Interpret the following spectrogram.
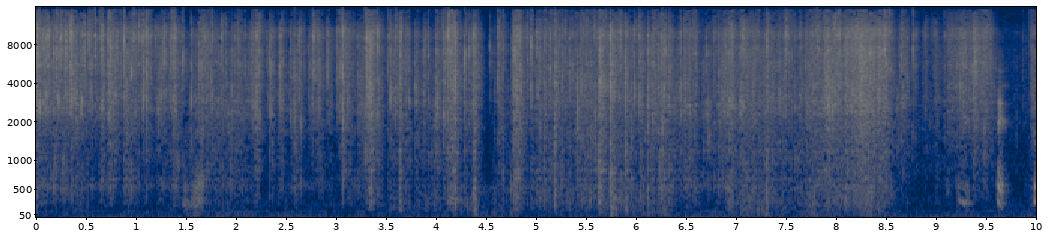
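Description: Clear plastic bag crinkling and rustling steadily as it is handled and a bundle of small plastic packets of diamond-painting drills is pulled out of it.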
